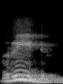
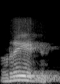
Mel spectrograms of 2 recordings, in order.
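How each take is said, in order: First: The vowel is a long 'ee' sound. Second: The vowel is a short 'e' sound. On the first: It is the present-tense form. "এটা V one" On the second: It is the past-tense form. "এটা V two"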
